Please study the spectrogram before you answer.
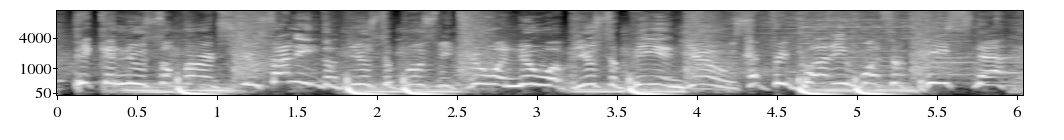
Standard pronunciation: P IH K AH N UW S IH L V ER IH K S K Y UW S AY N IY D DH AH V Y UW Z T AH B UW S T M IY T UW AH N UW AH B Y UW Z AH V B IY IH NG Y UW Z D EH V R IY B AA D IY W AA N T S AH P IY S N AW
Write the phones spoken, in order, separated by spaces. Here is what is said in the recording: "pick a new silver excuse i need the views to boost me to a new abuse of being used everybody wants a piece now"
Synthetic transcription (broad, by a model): P IH K AH N UW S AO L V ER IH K S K Y UW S AY N IY D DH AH B Y UW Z T AH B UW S M IY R UW AH N UW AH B Y UW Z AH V B IY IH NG Y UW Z EH V R IY B AA D IY W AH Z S AH P IY S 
